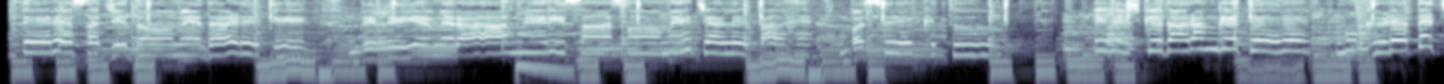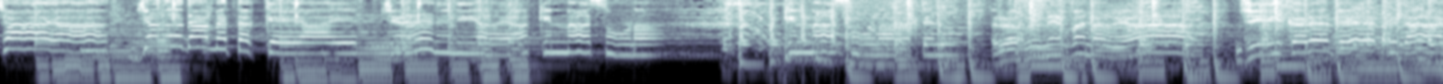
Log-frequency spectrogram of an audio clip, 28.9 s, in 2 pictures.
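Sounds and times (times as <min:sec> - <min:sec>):
Bollywood love song ringtone: 0:00.1 - 0:28.8.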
